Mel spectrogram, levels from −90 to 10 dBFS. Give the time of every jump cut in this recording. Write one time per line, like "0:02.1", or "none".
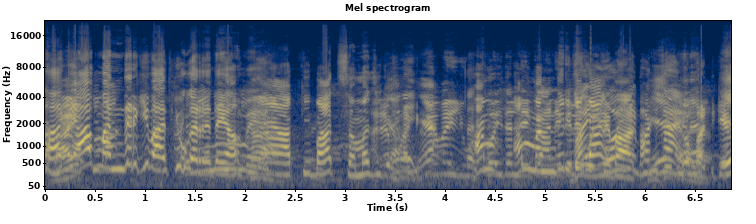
none

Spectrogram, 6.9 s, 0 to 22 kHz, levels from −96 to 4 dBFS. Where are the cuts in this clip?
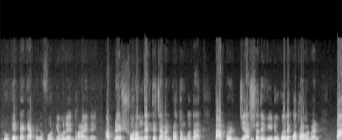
0:02.0

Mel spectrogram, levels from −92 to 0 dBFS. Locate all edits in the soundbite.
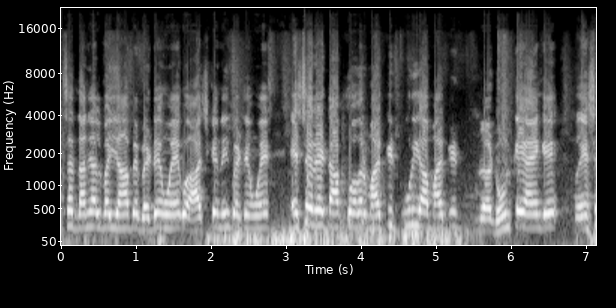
none

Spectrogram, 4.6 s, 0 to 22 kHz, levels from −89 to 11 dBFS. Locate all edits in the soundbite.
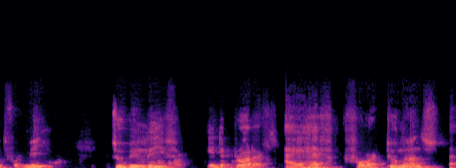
0:02.7

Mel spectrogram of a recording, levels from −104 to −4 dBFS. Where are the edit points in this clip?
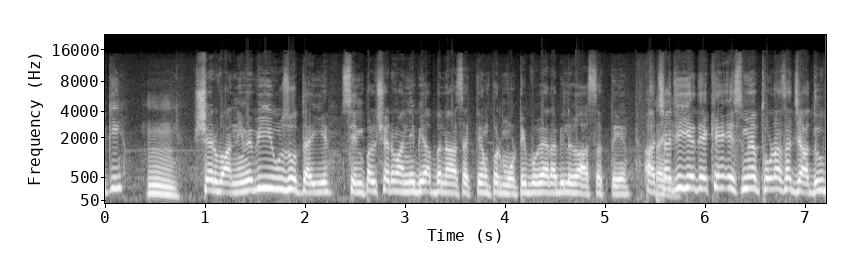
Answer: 0:05.3

